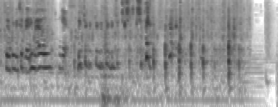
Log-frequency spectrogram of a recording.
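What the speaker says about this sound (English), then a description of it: "Now we'll whisk it." A whisk stirs butter and sugar in a bowl for chocolate chip cookie dough, with rapid scraping and clinking strokes against the bowl in uneven bursts that stop near the end.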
